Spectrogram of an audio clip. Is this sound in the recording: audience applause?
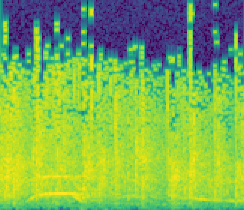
yes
